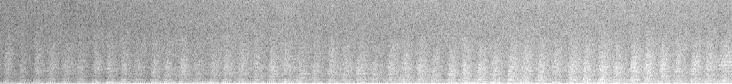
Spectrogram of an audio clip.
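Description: Steam train running with a steady rhythmic beat. It swells up over the first few seconds and then holds at an even level.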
